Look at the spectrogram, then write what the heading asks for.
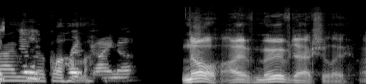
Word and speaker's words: Regina: Yeah, I mean, That's the city that rhymes with fun, isn't it? So that's what every touring musician ever would open their set saying when they play our town. Regina.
